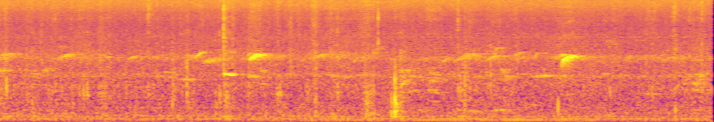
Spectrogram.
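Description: Near silence with faint, short chirping calls every second or two, like a small bird or other animal calling, and a few soft taps, the clearest about four seconds in.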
